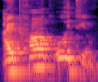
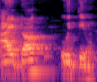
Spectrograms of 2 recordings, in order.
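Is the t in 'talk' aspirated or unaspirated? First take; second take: aspirated; unaspirated. First: The t is said with a puff of air. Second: The t is said without a puff of air. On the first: The speaker calls it right. "এই জন্য শুদ্ধভাবে উচ্চারণ শিখতে হবে" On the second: The speaker calls it wrong. "আমি যদি এভাবে বলি ... উচ্চারণটাই কেমন শোনা যায়"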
